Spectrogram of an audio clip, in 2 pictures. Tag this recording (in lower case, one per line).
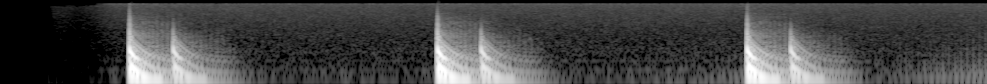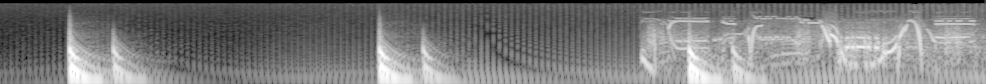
drum machine
music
